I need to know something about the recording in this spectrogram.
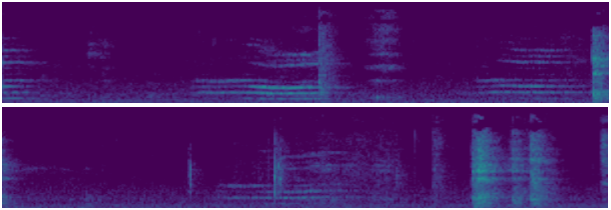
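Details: Sock-loving Norwegian Forest Cat at home meowing repeatedly, short tonal mews in a loose series every couple of seconds, mixed with soft knocks and clatter indoors.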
